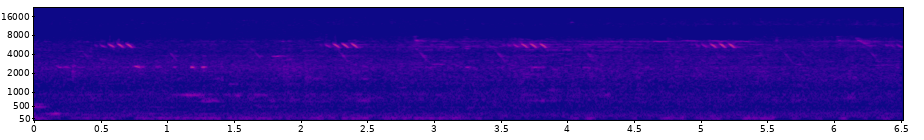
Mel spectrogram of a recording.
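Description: Faint outdoor ambience: small birds chirping, with a short high trilled call repeating about every second and a half, over a low uneven rumble.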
